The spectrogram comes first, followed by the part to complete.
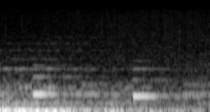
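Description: Logo-intro music: long held synth notes that change pitch about once a second, over a low rumble and a rain-like patter, growing gradually quieter.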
